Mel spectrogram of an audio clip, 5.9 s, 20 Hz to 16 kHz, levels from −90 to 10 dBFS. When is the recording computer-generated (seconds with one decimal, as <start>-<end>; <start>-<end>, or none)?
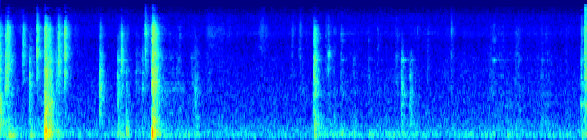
none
